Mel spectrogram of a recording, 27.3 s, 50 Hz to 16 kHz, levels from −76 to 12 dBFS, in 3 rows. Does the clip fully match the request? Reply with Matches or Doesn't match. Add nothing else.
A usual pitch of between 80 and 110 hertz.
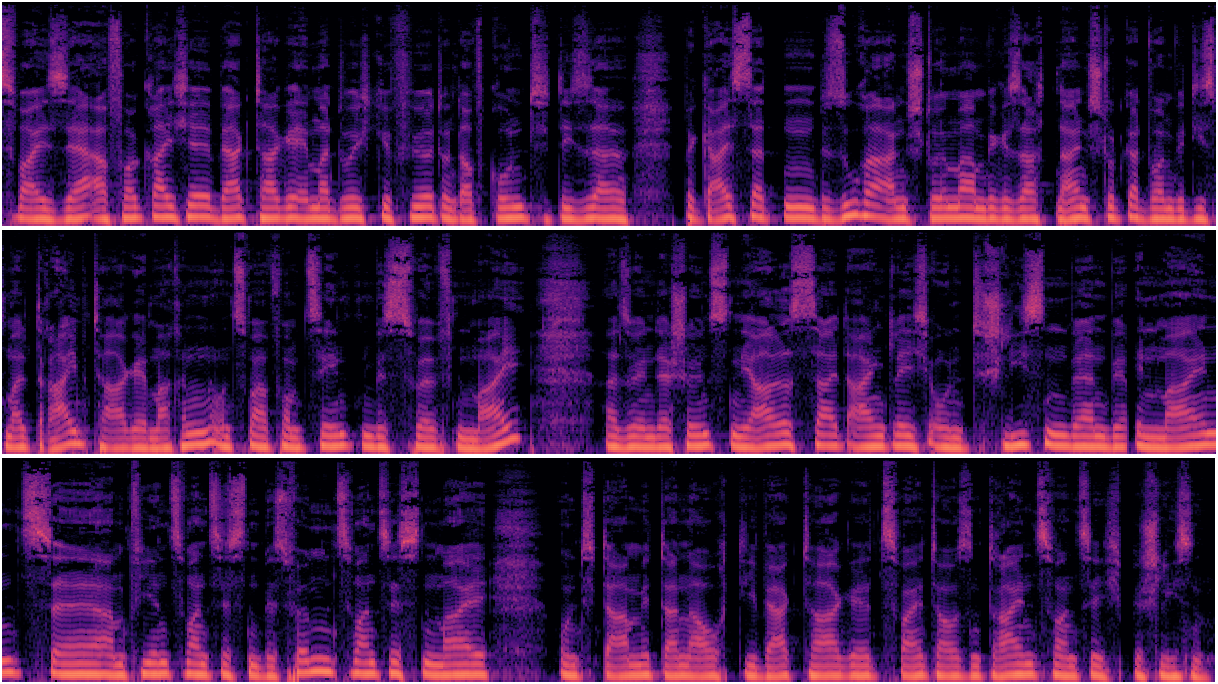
Doesn't match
